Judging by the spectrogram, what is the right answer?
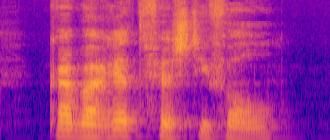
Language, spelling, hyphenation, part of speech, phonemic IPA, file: Dutch, cabaretfestival, ca‧ba‧ret‧fes‧ti‧val, noun, /kaː.baːˈrɛ(t)ˌfɛs.ti.vɑl/, Nl-cabaretfestival.ogg
- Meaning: cabaret festival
